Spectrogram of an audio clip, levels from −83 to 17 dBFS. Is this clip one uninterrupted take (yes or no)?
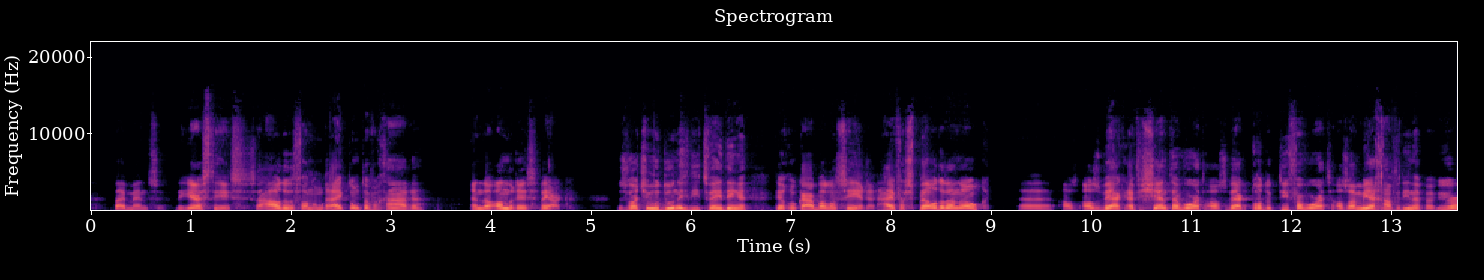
no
